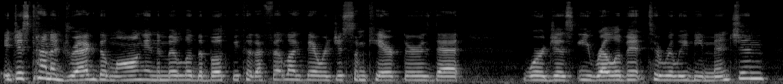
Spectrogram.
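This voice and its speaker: A woman's voice: mid-range voice, fairly even intonation, a little fast, a little mellow, slight background noise. A young woman in a casual book review vlog, chatty and rambling, with many fillers and restarts, a little out of breath. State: slightly out of breath. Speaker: book vlogger.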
